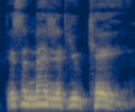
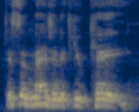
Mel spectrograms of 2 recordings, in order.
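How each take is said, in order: Both takes have the same delivery.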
